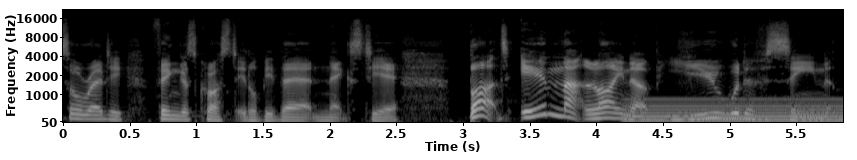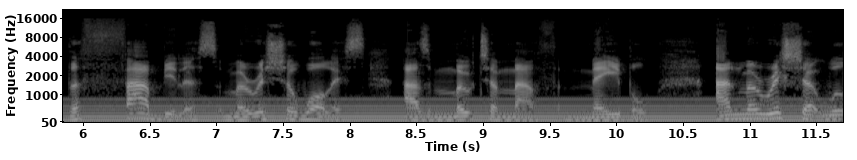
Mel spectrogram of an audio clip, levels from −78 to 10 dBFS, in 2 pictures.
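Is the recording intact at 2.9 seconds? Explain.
Yes, the speech runs cleanly through 2.9 seconds with no dropout, click, distortion or other audible fault at that moment.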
